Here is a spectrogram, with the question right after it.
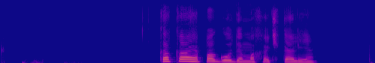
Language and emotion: Russian, neutral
